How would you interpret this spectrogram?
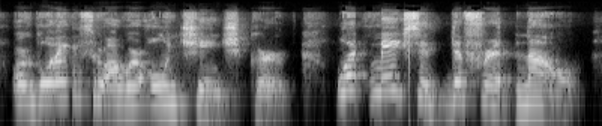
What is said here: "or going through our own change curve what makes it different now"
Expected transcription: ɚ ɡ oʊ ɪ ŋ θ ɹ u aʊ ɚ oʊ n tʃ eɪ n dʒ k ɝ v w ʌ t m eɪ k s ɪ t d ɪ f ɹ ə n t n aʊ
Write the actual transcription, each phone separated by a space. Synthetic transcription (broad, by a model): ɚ ɡ oʊ ɪ ŋ θ ɹ u aʊ ɚ oʊ n tʃ eɪ n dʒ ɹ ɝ b w ʌ t m eɪ k s ɪ t d ɪ f ɹ ə n t n aʊ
